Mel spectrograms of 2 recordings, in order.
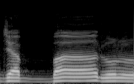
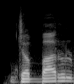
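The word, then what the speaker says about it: ٱلْجَبَّارُ: সে অক্ষরটা এক আলিফ সালাম মুমিনুল মুহাইমিনুল আজিম জাব্বারুল মুতাকাব্বির আল মালিকুল কুদ্দুস সালামুল মুমিনুল মুহাইমিনুল আজিজুল জাব্বারুল অনেকে শব্দটা জব্বারুল বলে ফেলে এ শব্দটা জব্বারুল উচ্চারণ হবে মানে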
